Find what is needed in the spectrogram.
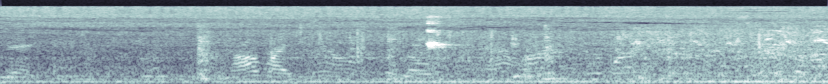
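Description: A vehicle engine running steadily as a low, even hum, under faint, indistinct voices.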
